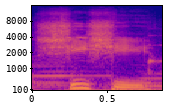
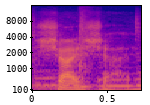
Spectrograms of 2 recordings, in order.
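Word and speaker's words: Shi Shi: the shaishai beach trail some people call it shishi but i believe the correct pronunciation is shy shy and i believe it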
